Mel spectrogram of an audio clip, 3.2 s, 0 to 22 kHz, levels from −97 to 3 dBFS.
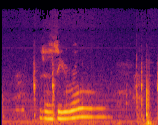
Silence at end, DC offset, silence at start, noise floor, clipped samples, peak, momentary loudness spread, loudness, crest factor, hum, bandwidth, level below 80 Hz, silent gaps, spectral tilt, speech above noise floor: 0 s; under 0.1%; 0.05 s; -35 dBFS; under 0.1%; -2 dBFS; 24 LU; -15 LUFS; 16 dB; none; 15.5 kHz; -34 dBFS; none; -7.5 dB/octave; 21 dB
